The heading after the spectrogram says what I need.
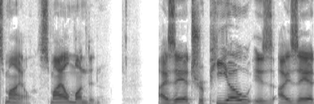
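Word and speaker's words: Smael: Smail Munden, I am pleased to inform you, Georgia linebacker, is actually pronounced Smile. Smile.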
